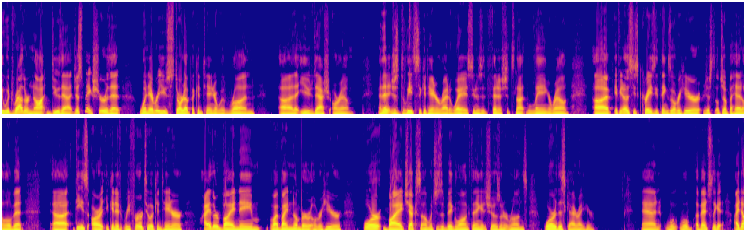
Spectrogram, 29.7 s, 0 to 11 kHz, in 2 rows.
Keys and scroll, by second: 0.6 ctrl+[, 0.8-4.5 typing, 5.5 k.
